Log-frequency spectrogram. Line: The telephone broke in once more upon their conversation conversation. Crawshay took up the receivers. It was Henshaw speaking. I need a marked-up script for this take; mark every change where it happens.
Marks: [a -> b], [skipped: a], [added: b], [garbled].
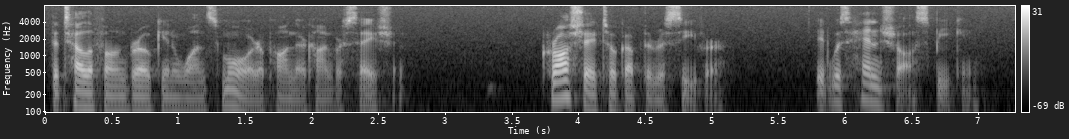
The telephone broke in once more upon their conversation [skipped: conversation.] Crawshay took up the [receivers. -> receiver] It was Henshaw speaking.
